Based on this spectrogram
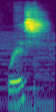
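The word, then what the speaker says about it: Rhys: cannon that um RZ RIS RIS it's it's spelled RH Ys uh so risk I had Canon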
